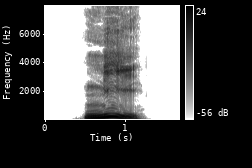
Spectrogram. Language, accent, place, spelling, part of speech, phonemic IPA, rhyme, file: German, Germany, Berlin, nie, adverb, /niː/, -iː, De-nie.ogg
- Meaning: 1. never, never at all (referring to an indefinite period of time) 2. never, not once (referring to a defined period of time; see usage notes below)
